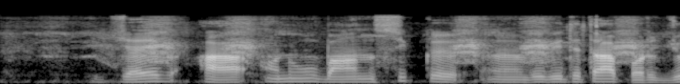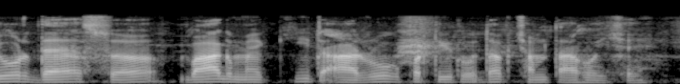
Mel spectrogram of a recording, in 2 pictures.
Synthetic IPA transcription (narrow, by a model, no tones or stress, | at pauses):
d͡ʒəɪbaənubansik | ʋibid̪ʱt̪apəɾd͡ʒoɾd̪ɛsə̃baɡmekiʈa̰ɾoɡʱpɾət̪iɾo̰d̪ʱəkt͡ʃʰəmt̪aɦojt͡ʃʰɛ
